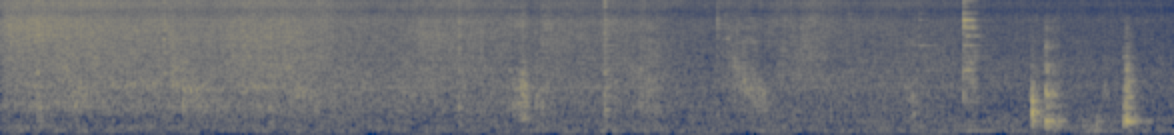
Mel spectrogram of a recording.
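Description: Potatoes, onions and tomato purée sizzling in a metal kadhai while a metal spatula stirs and scrapes through them, the sizzle slowly dying down. Near the end, three or four sharp knocks of the spatula against the pan.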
